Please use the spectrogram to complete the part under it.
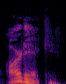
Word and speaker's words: Artik: The new hardware will be called Arctic, according to CNET. That's spelled A-R-T-I-K.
